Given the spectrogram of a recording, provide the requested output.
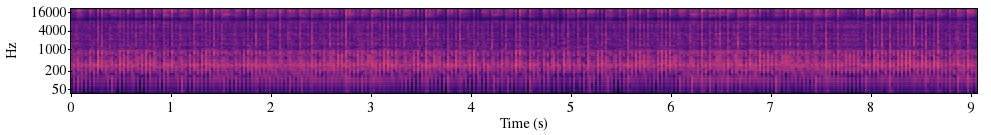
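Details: Homelite 500 chainsaw with no muffler, first test run after a carburetor rebuild with Hi and Lo needles opened 3/4 turn each: loud, crisp, rapid two-stroke popping at a steady fast idle, no misses or surging; normal running.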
